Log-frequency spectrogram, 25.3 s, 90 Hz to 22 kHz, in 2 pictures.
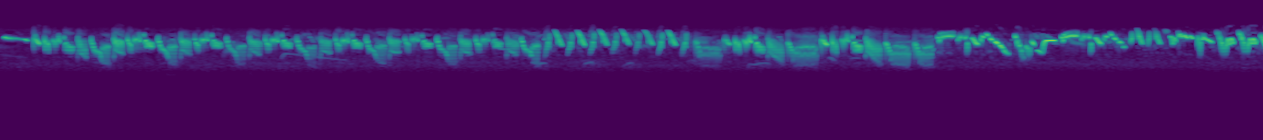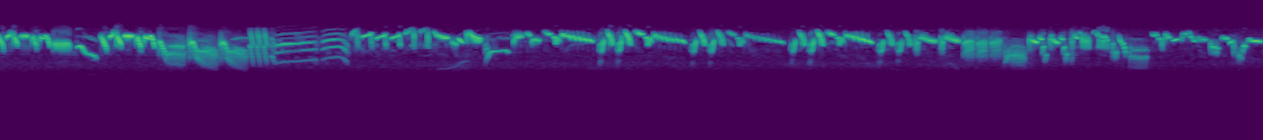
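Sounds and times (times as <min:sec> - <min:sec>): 
bird song of high varied chirps, twittering whistles and buzzy tones: 0:00.0 - 0:25.2.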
